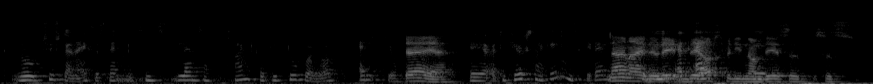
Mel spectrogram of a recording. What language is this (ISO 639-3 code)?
dan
